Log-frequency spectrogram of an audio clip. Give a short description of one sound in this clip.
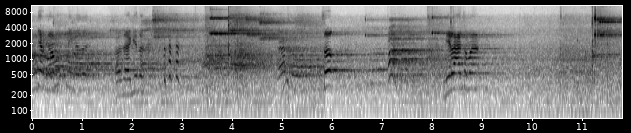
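Shoes squeak sharply on a hard court floor in a large echoing hall.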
